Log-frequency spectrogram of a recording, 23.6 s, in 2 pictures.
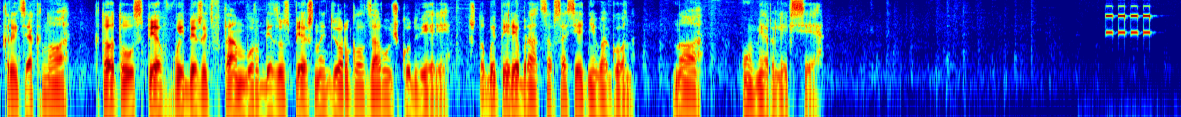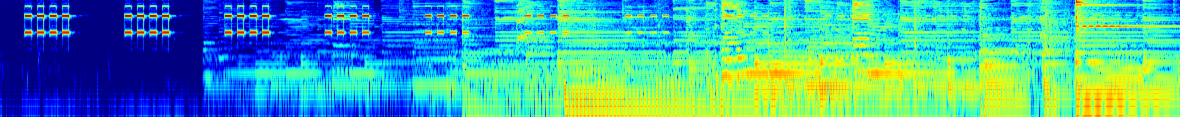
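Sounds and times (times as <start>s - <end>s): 
speech: 0.1s - 8.3s
electronic alarm clock beeping in quick shrill bursts: 11.1s - 18.7s, 19.3s - 19.6s
swelling music: 15.6s - 23.6s.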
